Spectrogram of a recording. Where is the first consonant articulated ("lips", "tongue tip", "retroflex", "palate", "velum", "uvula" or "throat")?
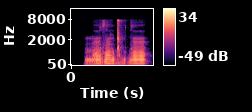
lips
